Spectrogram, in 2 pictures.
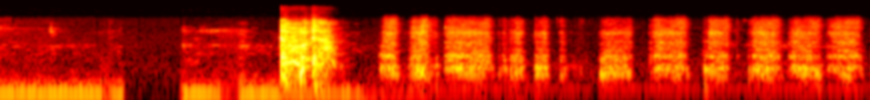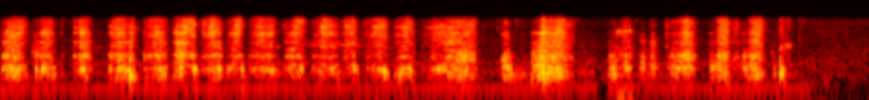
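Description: A cough about three seconds in, then a long run of short rasping rubbing strokes, several a second, as a round bath-bomb mold packed with powdery mixture is pressed and twisted between the hands.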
